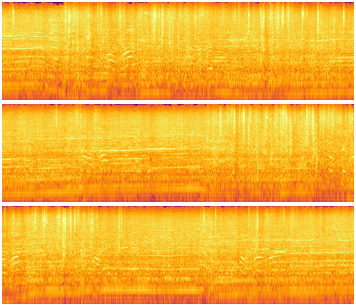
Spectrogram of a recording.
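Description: Gravel and stones rattle and ping against the car's underside.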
